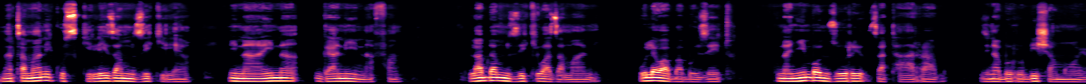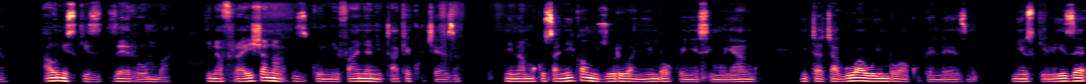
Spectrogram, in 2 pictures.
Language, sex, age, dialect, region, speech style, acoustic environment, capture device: Swahili, female, 25-34, Kenya - Nairobi Sheng-influenced, Kenya, happy; relaxed; excited, silence, mobile / Linux / Chrome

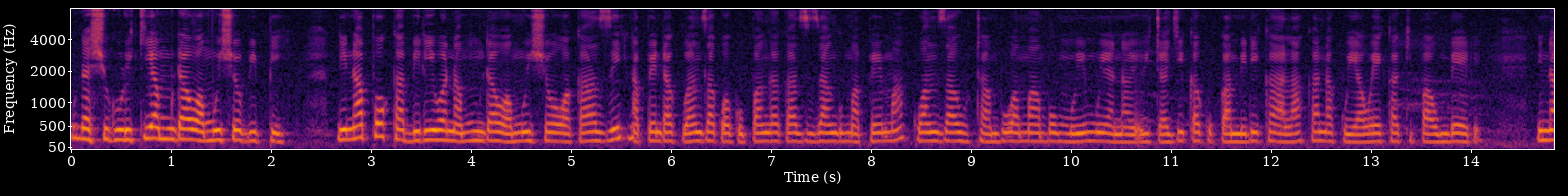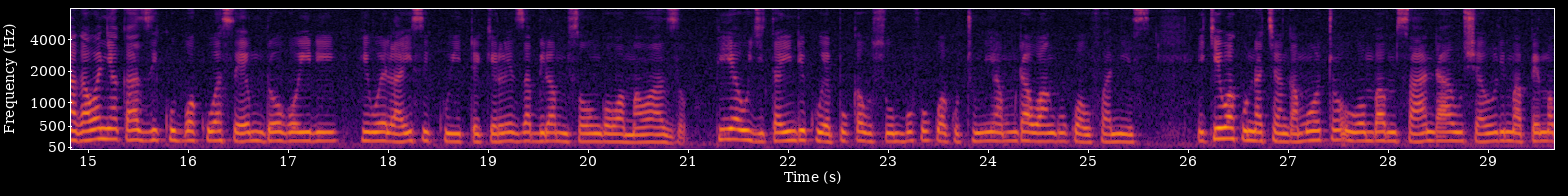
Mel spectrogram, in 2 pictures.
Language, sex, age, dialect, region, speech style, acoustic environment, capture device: Swahili, female, 25-34, Kenya - Nairobi Sheng-influenced, Kenya, focused; relaxed, traffic; nature, desktop / Windows / Chrome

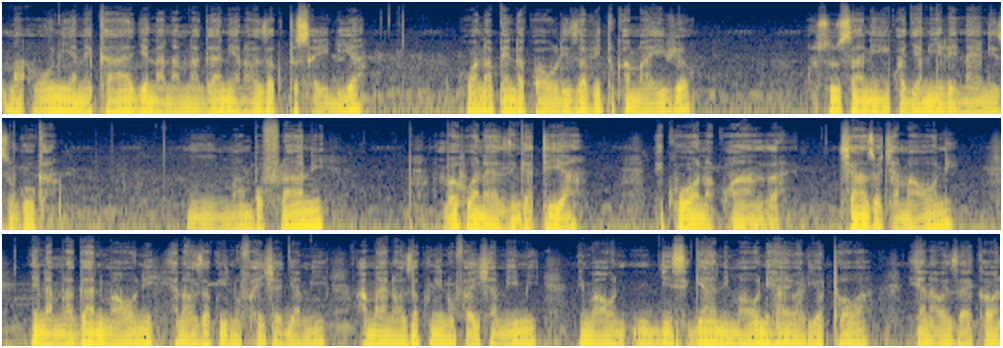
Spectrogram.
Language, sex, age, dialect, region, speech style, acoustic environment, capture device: Swahili, male, 18-24, Tanzania - Dar es Salaam, Tanzania, excited; focused, nature, mobile / Linux / Chrome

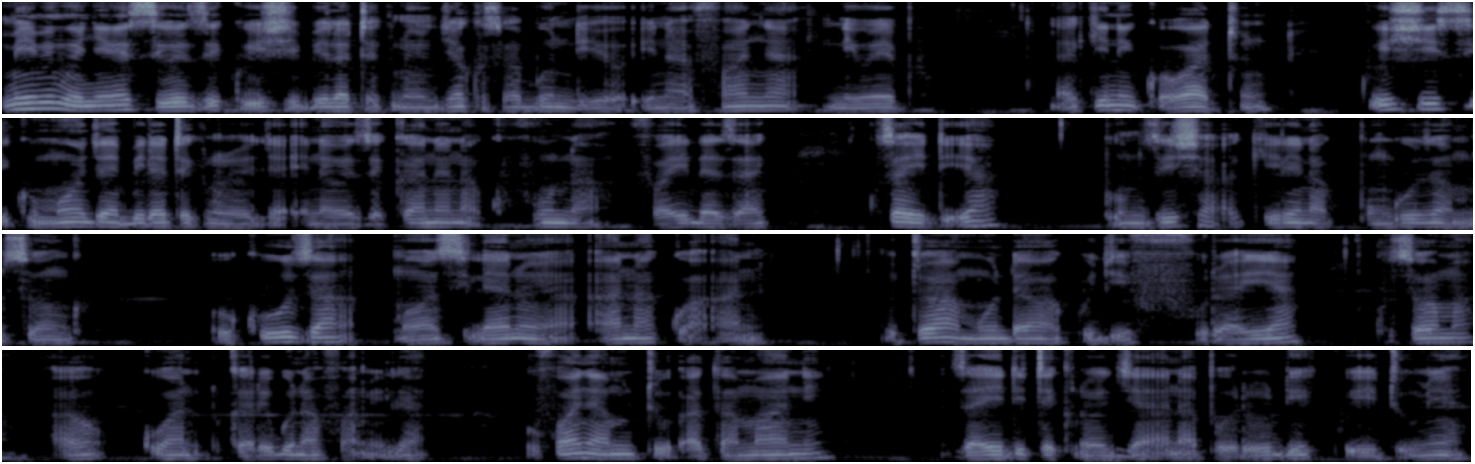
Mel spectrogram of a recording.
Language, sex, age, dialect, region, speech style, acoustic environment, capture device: Swahili, male, 18-24, Kenya - Nairobi Sheng-influenced, Kenya, nervous, silence, mobile / Linux / Chrome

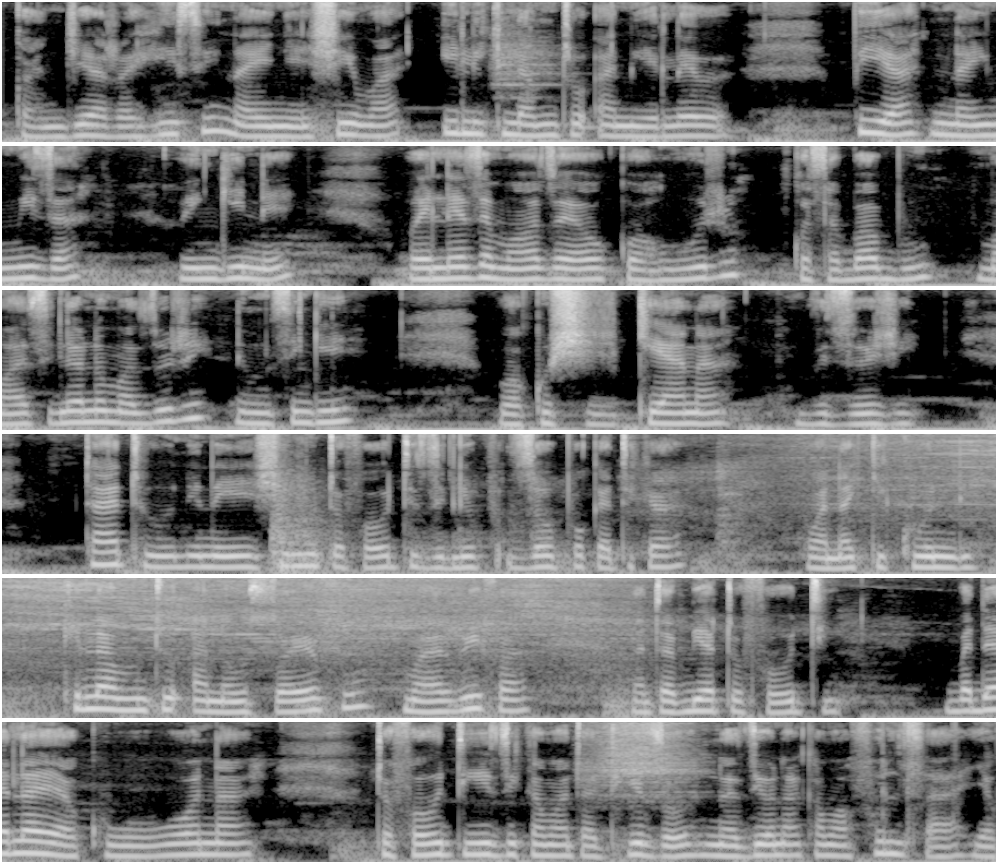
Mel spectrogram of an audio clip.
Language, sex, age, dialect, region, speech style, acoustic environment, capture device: Swahili, female, 18-24, Kenya - Mombasa, Kenya, focused; relaxed; anxious, people talking; construction; nature, mobile / Linux / Chrome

